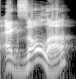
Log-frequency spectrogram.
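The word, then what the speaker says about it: Xsolla: twitch's payment processor uh exola i think that's how you pronounce it it's x-s-o-l-l-a uh to see if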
